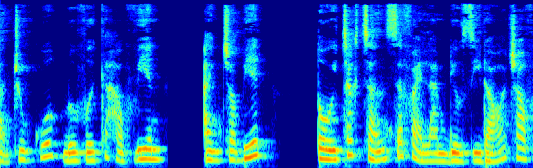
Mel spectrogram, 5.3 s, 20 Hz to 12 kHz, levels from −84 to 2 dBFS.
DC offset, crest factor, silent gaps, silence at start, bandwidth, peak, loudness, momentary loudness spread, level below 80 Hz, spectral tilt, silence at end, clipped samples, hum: under 0.1%; 16 dB; 1.69-1.94 s; 0 s; 11.5 kHz; -8 dBFS; -25 LUFS; 7 LU; -62 dBFS; -4.5 dB/octave; 0 s; under 0.1%; none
